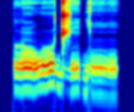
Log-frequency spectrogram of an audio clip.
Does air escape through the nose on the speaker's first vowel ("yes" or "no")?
yes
